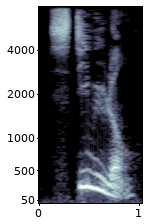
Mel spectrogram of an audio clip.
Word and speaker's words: stimulant: Stimulant, final T not pronounced, stimulant, stimulant.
